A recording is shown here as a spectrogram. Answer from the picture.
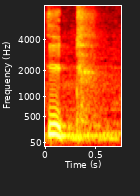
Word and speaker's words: eat: EA যদি পাশাপাশি থাকে, একটু আগেই তোমাদেরকে বললাম এর উচ্চারণটা হবে দীর্ঘ ই, তাহলে EA এটা হলো দীর্ঘ ই আর টি এর জন্য ট, তাহলে EAT ইট।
